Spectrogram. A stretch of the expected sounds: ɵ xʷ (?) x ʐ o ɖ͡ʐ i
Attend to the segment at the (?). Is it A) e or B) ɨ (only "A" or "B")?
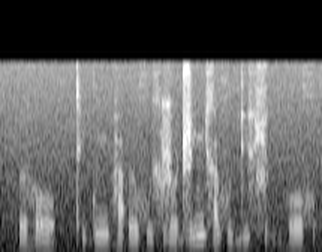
B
